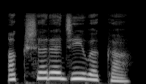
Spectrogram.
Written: ಅಕ್ಷರಜೀವಕ

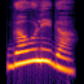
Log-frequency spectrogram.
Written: ಕೌಳಿಕ

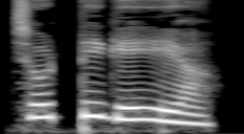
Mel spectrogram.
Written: ಚಟ್ಟಗೆಯಿ

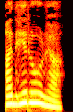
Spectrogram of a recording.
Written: ಅದರಟ್ಟು

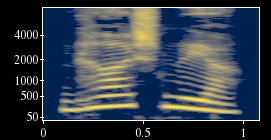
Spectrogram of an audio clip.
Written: ಧಾಷ್ಣ್ರ್ಯ

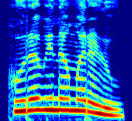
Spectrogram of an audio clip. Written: ಹುರವಿನಮರಳು

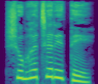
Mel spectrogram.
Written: ಶುಭಚರಿತೆ

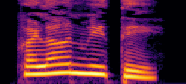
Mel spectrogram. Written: ಕಳಾನ್ವಿತ

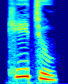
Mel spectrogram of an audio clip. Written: ಗೀಚು

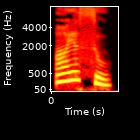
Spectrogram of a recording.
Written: ಆಯಸ

